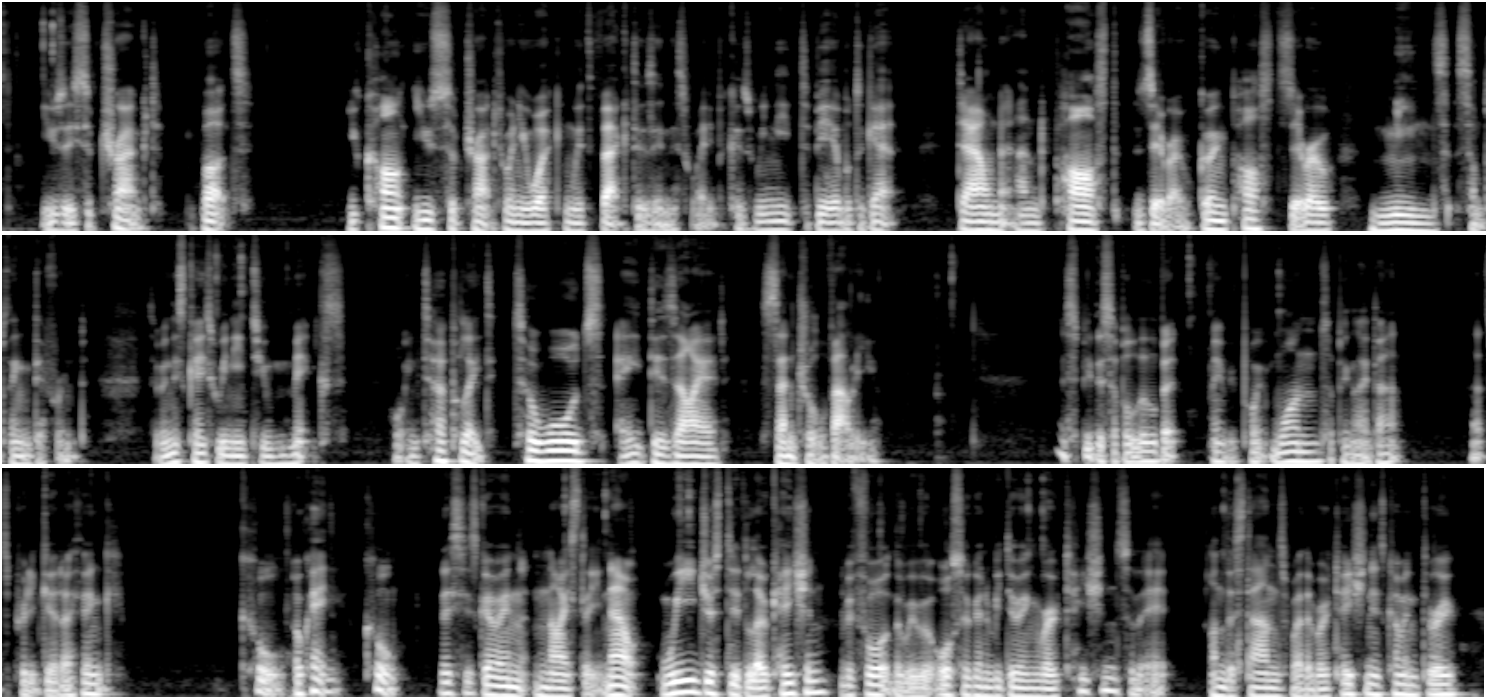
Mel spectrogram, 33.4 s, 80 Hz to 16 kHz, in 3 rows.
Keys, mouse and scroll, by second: 0.0 ctrl+z, 0.0 alt+right click, 0.0 shift+d, 12.3 drag, 12.7 x, 17.8-19.6 shift+drag, 20.3 g, 23.4 ctrl+shift+space, 23.5 ctrl+s, 24.0-24.4 scroll down 2, 24.2-24.8 middle drag, 25.6 scroll down 1, 25.7 middle click, 26.1 drag, 26.6 g, 27.3 middle drag, 28.4 g, 28.9 shift+space, 29.0 g, 30.1 r, 31.8-32.1 scroll up 2, 32.1 middle click, 32.6-32.9 scroll down 2, 32.8 middle click.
